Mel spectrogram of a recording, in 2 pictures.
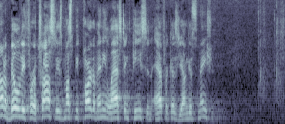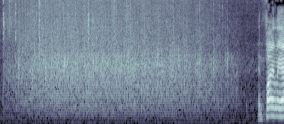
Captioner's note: applause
